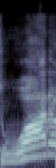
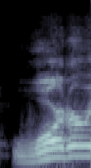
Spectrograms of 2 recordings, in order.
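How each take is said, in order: First: It is said in a South Chicago accent. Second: It is said in a Philadelphia accent. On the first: "It's water on the south side of Chicago" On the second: "Water in Philadelphia"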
